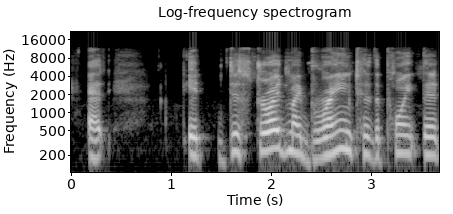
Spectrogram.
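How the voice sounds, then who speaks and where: In a quiet background, a woman talks at a fairly slow pace with ordinary pitch variation in an ordinary speaking voice. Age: 60s. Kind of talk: casual group discussion.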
